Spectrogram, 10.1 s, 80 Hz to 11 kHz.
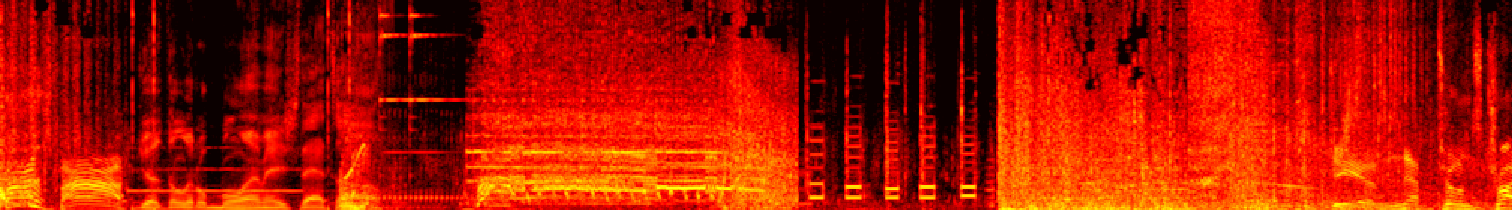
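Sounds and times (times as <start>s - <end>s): two-tone telephone keypad beeps: 0.8s - 3.1s, 5.4s - 6.6s.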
